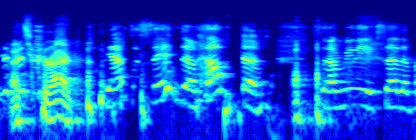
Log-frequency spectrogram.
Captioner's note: laughs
